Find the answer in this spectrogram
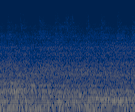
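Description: Steady ice-hockey arena ambience: an even crowd murmur with a faint low hum, with no distinct events.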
